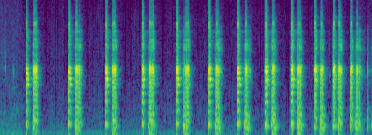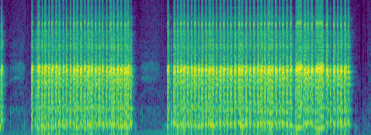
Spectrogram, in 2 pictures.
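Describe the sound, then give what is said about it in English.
A duck call blown loud to demonstrate the feed call, voiced with the word 'ticka': first a run of quick separate clucks, then two long, rapid rolling bursts of feed chatter, with no talking. “Now I'm going to demonstrate the feed call.”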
